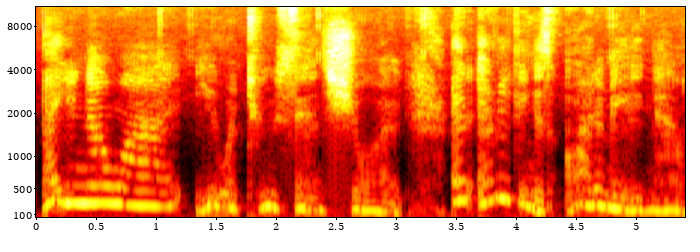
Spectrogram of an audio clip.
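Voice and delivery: call-center rep faking sympathy; phone rep Mindy. Acted. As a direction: gush over the caller with fake pity. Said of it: "she comes in".

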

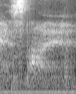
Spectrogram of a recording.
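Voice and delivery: breathy whispered warning; whispered aside. Real, not acted. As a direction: whisper it under your breath. Unvoiced aside.

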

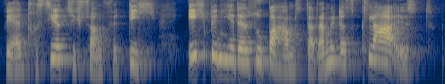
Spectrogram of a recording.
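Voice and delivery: snappy, self-important challenge; quarrelsome retort. Acted. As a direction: put the rival down and claim the title. Hamster quarrels with rival Chan.

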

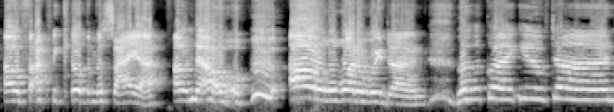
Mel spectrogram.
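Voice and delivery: dramatic guilty horror; hammed-up panic. Crowd after the crucifixion, mock panicked wail. Crowd realizing they killed Messiah.

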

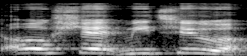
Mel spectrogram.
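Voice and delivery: high-pitched happy surprise; retold excitement. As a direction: act out an eager me-too moment. Retold delight at shared destination.

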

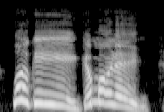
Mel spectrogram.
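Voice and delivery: high, bright, bubbly hello; cheerful greeting. Acted. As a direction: greet him sing-song and happy. Patton greets boyfriend cheerfully.

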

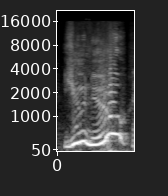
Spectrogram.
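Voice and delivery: high, loud, betrayed yelp; incredulous shout. Retold or imitated. To his brother who kept the secret, incredulous shout. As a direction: blurt it out in outrage.

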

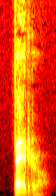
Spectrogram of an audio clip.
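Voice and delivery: "Perro" as pero, one short R; low, falling "Perro" with the R tapped once; single-tap R. Shown as a demonstration. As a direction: keep the R in "Perro" brief. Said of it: "Pero s jedním R".

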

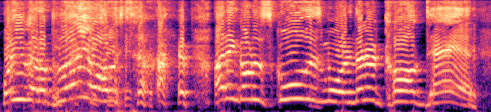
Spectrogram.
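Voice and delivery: very high, wailing complaint; hammed-up, drawn-out high wail; mock whining. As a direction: imitate a wronged kid brother whining. Imitates tricked brother's whining complaint.

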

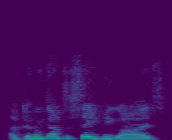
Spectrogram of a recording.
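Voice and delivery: high, loud rescue call. A narrator's reading. Kira calls to friends tumbling downhill, high shout. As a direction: shout down to them, pitched right up.

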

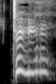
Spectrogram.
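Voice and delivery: high tinny spittoon ding; spit ding. Retold or imitated. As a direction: mouth sound of tobacco hitting a spittoon. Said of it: "That was tobacco noise".

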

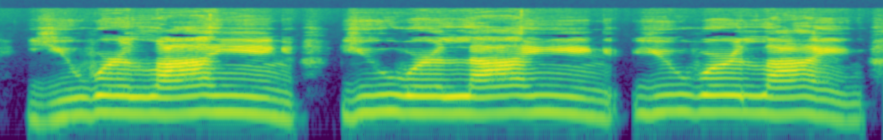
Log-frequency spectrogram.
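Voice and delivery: drawn-out, deliberate repeated charge; slow, pointed accusation. Retold or imitated. Host confronting her over lying, slow and pointed. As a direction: spell it out slowly, imitating an accuser.

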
